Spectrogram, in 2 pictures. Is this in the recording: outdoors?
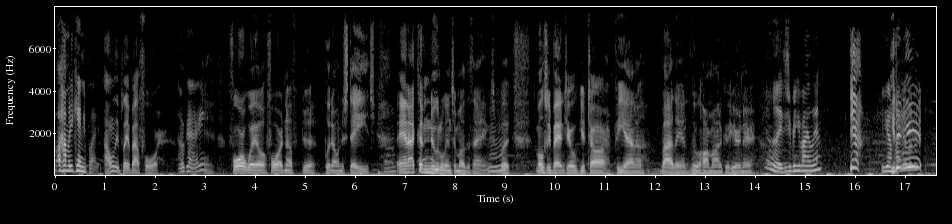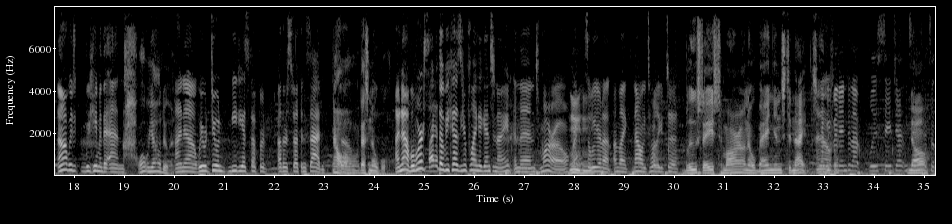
yes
